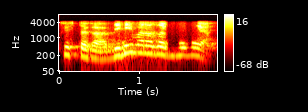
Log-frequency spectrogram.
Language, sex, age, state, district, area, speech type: Bodo, male, 45-60, Assam, Chirang, urban, conversation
